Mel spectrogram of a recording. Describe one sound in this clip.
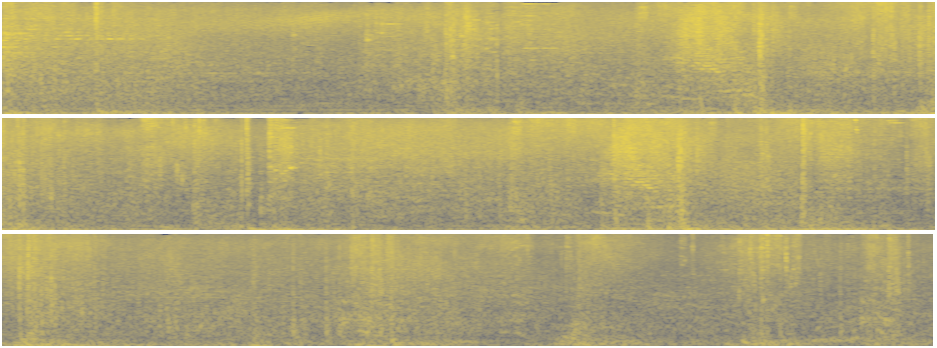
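Explosions boom and crackle in a rapid game battle.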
